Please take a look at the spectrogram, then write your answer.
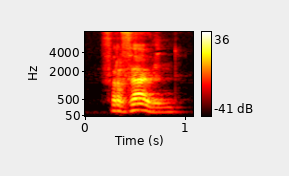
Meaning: to pollute
- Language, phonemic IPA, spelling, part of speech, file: Dutch, /vərˈvœylə(n)/, vervuilen, verb, Nl-vervuilen.ogg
